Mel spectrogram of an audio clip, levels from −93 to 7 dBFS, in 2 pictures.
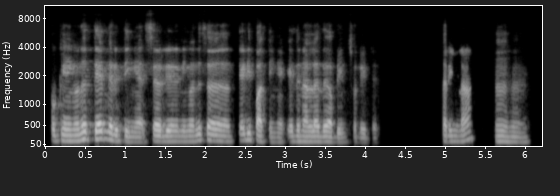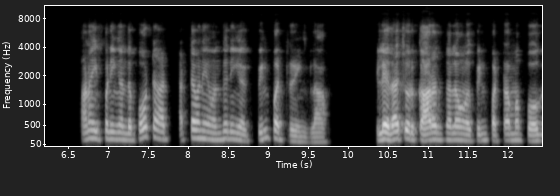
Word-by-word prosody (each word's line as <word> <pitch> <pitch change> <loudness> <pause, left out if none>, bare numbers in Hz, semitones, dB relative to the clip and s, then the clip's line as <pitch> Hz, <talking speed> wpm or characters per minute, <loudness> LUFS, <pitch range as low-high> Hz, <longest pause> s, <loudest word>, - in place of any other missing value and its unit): Okay. 135 +1 -3
நீங்க 135 0 -1
வந்து 175 +5 +2
தேர்ந்தெடுத்தீங்க. 130 -10 +1 0.2
சரி 125 -1 +1
நீங்க 120 0 -5
வந்து, 145 +3 -5
ச - - +4 0.4
தேடிப்பாத்தீங்க. 145 -7 -2
எது 125 +1 -4
நல்லது 120 0 -1
அப்டின்னு 105 0 -10
சொல்லிட்டு, 100 -2 -13 0.8
சரிங்களா? 125 0 -4 0.4
ம்ஹம். 115 -3 -10 0.7
ஆனா 190 - +1
இப்ப 185 +1 -1
நீங்க 170 -1 -2
அந்த 155 -1 +1
போட்ட 225 +4 +2
அட்ட 170 0 -3
அட்டவணைய 195 -2 +1
வந்து 160 +3 -4
நீங்கப் 145 -5 -3
பின்பற்றுறீங்களா? 120 - -2 0.7
இல்ல 165 - +6
எதாச்சு 175 +3 +6
ஒரு 160 - -1
காரணத்தால 155 +1 +5
உங்க 140 -2 +1
பின்பற்றாம 150 0 -2
போக 135 0 +1
140 Hz, 155 wpm, -23 LUFS, 120-165 Hz, 0.8 s, இல்ல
